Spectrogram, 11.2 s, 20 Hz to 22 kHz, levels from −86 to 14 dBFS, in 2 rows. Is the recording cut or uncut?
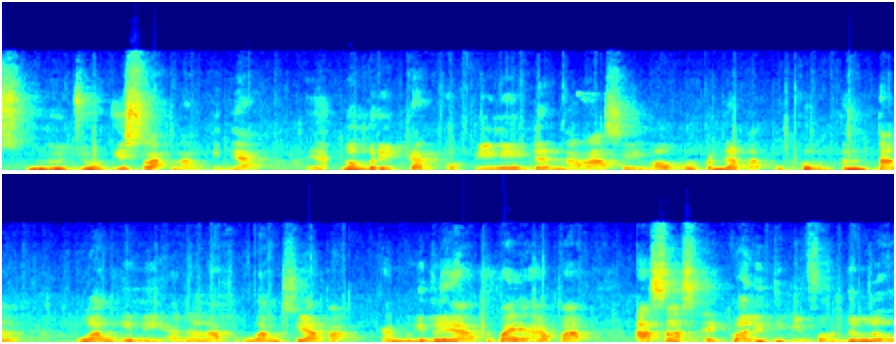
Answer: cut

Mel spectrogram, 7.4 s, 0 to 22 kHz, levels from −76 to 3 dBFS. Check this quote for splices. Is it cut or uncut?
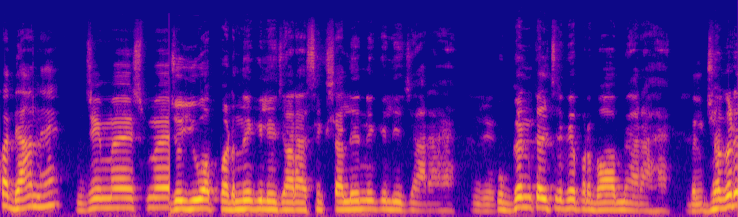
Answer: cut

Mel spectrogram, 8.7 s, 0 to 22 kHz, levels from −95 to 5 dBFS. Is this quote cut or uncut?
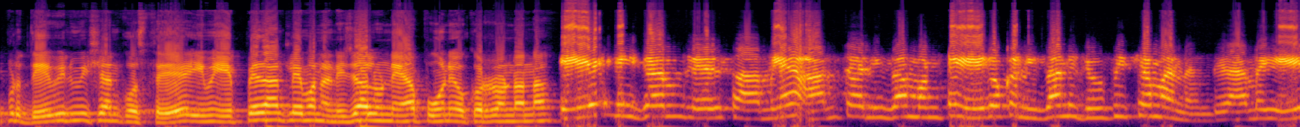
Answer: uncut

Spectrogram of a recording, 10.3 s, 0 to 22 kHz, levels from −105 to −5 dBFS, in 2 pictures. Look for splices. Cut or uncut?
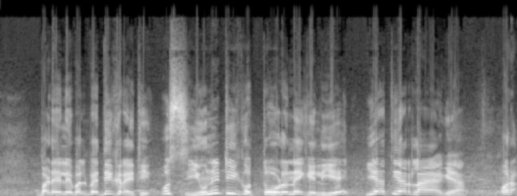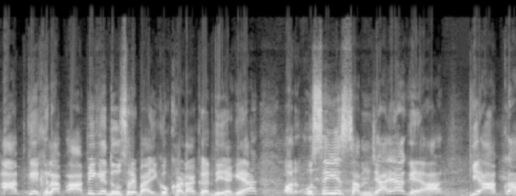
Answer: uncut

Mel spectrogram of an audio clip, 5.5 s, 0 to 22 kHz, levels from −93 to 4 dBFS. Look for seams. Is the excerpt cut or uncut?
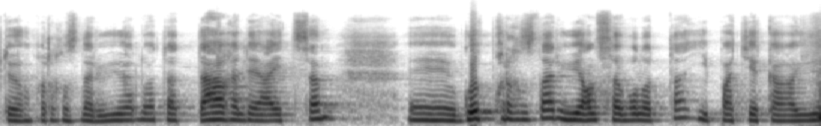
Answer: uncut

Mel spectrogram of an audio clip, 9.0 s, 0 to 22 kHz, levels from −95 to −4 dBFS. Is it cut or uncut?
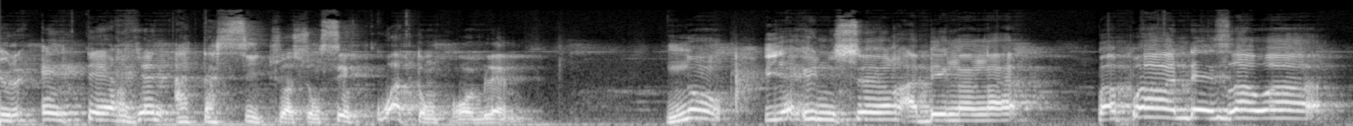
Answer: uncut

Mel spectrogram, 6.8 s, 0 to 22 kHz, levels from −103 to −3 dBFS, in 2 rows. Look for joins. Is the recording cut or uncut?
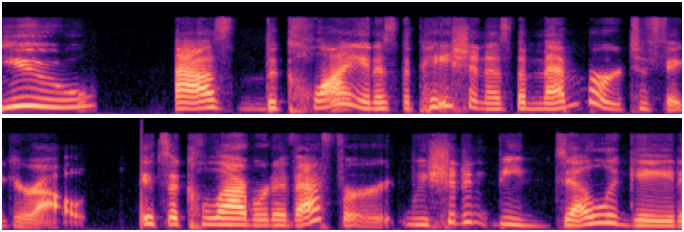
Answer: cut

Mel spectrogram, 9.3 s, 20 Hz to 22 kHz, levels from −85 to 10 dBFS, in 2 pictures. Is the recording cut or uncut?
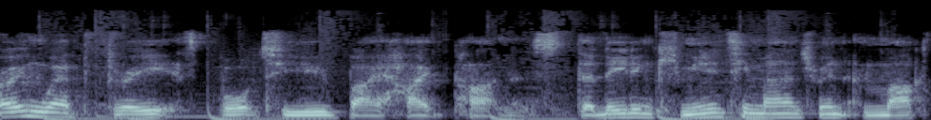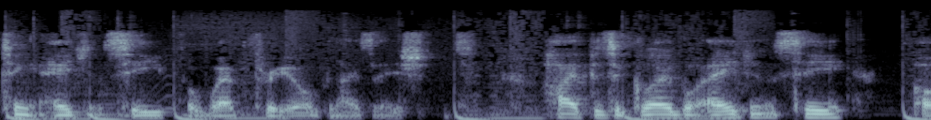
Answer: uncut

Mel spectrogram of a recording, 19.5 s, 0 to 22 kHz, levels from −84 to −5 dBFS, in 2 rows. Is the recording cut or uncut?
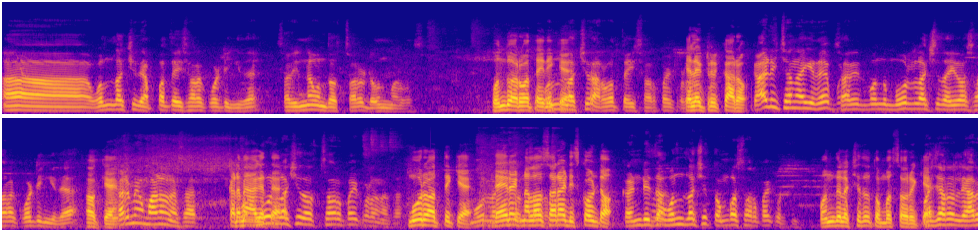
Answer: cut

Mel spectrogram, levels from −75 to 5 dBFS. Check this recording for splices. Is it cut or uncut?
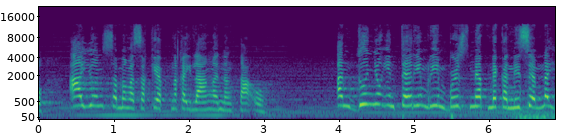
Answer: uncut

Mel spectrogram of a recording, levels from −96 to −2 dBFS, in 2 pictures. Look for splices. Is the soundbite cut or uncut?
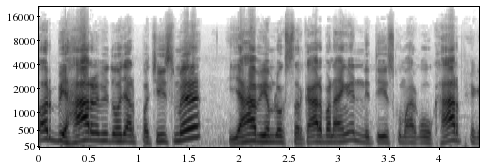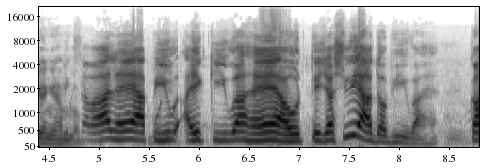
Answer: uncut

